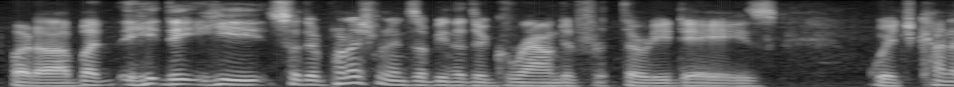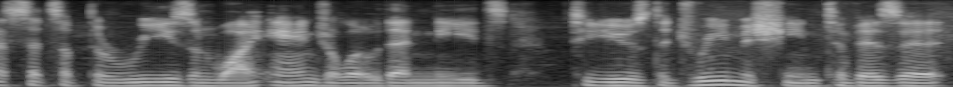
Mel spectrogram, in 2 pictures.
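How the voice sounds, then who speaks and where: A man co-hosting a podcast, discussing film casually and feeling his way through his thoughts in a halting manner. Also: on the low side, steady tone, gravelly, darkish tone, lo-fi sound. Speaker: podcast co-host.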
